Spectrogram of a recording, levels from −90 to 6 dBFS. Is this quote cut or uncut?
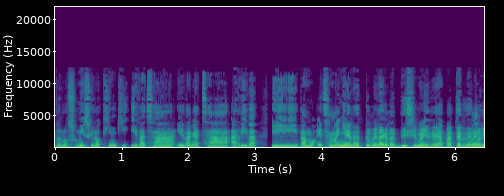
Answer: cut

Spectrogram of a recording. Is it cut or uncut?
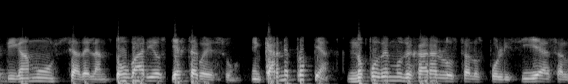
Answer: cut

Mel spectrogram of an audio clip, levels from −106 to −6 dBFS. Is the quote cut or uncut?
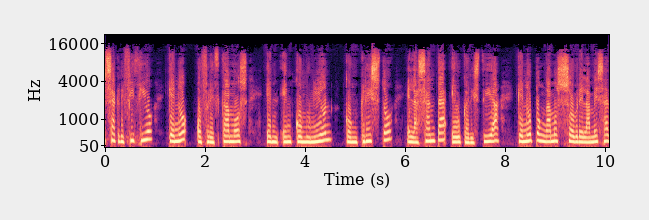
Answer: uncut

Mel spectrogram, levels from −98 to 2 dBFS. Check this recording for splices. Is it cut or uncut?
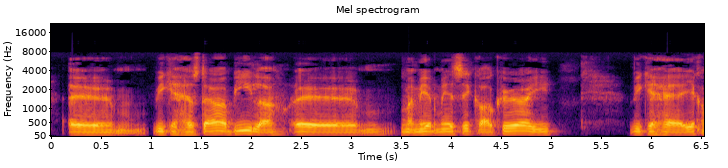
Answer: cut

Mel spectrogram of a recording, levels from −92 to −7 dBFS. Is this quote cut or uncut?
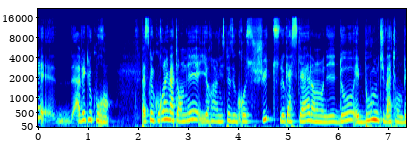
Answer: cut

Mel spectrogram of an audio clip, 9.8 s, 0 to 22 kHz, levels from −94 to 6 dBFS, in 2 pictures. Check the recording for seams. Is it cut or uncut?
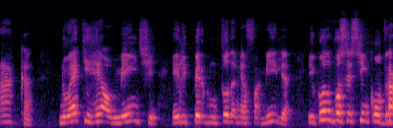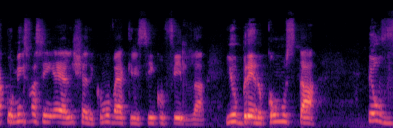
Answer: uncut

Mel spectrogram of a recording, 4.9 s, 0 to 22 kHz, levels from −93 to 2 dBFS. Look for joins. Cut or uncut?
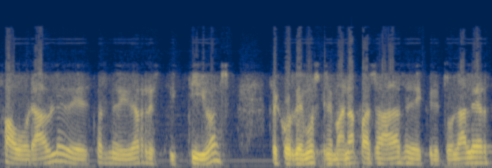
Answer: cut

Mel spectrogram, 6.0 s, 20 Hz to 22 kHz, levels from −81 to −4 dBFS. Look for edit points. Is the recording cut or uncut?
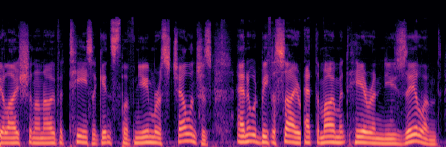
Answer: cut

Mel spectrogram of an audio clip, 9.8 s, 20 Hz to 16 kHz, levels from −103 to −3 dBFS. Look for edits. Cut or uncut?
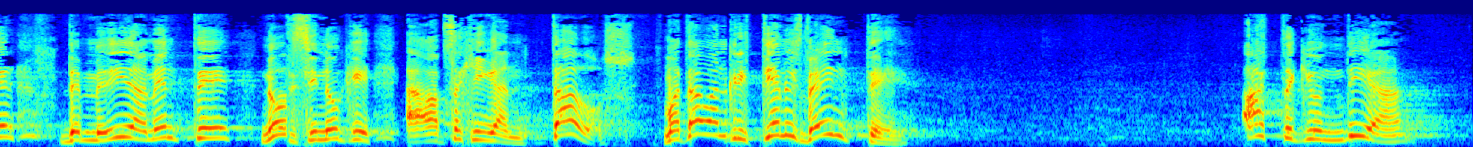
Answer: cut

